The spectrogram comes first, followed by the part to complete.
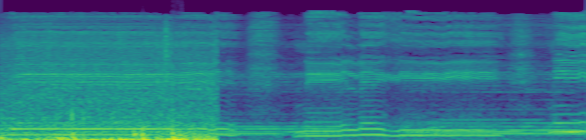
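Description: A car driving off on a dirt surface, engine and tyre noise under background music. The car noise cuts off suddenly a little under halfway through, leaving only the music.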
